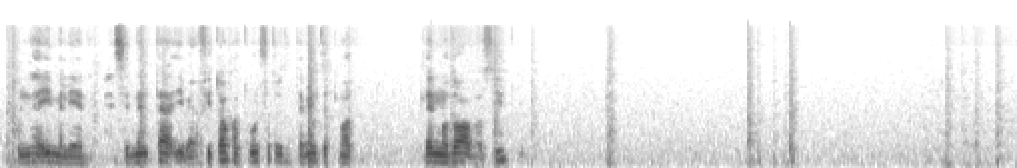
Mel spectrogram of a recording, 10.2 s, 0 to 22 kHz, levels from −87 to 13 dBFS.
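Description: Speech, with noise suppressor artifacts throughout: a frame-by-frame suppressor pulls the room noise down by about 21 dB between phrases, and the noise rises again under the speech. Speech cut by the noise suppressor occurs at 0.82–1.27 s, 1.48–3.01 s, 3.17–3.64 s and 4.72–4.95 s, with soft parts mistaken for noise and dipped by about 17, 18, 22 and 8 dB, so they sound swallowed. The room noise sits about 17 dB below the speech.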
